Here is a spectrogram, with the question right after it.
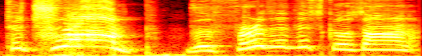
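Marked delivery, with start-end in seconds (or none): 0.0-0.8 slow furious yell, much higher and louder; angry shout. Real, not acted. Warning Democrats about losing votes, shouting angrily. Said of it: "I'm getting even more angry".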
